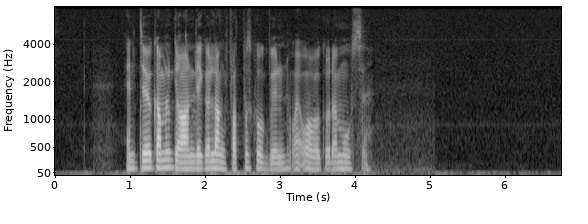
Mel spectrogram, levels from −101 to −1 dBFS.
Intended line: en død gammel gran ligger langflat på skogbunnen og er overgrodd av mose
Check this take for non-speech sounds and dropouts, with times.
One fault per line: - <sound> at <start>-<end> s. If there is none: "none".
none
